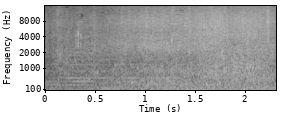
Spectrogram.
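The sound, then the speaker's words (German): Steady rush of wind and water on the Wannsee lake, where a few small sailboats and tourist excursion boats are out in a good breeze, an even, unbroken noise throughout. “Auf dem Wannsee segeln ein paar kleine Boote. Der Wind ist gut. Touristen schippern in Ausflugsbooten über den See.”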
